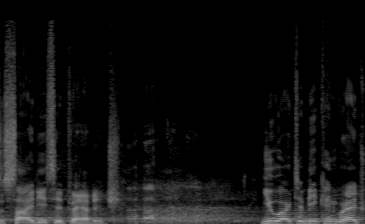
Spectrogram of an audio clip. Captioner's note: laughter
